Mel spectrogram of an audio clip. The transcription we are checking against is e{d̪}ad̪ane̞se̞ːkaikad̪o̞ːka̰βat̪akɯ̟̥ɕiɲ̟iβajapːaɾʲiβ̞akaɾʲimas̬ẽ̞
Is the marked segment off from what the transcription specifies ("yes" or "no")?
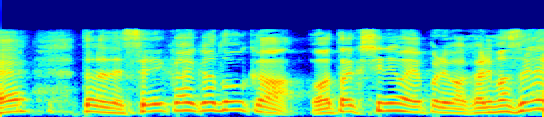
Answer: yes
